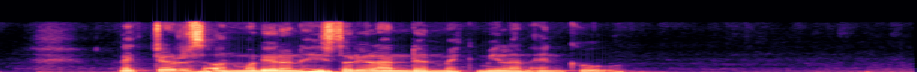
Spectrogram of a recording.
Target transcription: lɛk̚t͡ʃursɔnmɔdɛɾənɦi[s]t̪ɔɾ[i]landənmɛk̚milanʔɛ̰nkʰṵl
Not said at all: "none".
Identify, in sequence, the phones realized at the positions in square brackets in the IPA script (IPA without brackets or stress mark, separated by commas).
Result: s, i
